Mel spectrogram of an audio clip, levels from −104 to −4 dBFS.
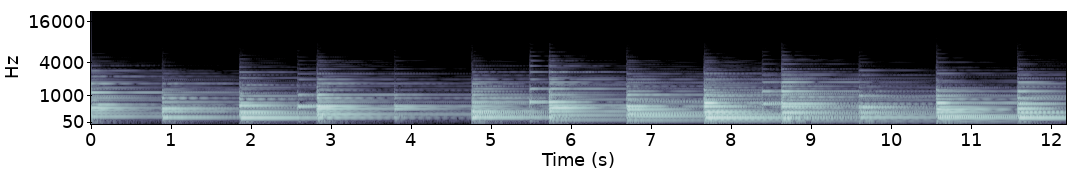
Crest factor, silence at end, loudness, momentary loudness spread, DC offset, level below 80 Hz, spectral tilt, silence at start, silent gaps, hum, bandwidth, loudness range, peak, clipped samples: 20 dB; 0 s; -28 LUFS; 13 LU; under 0.1%; -60 dBFS; -8.5 dB/octave; 0 s; none; none; 3.9 kHz; 3 LU; -8 dBFS; under 0.1%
